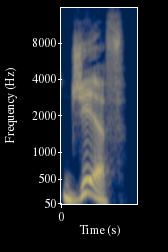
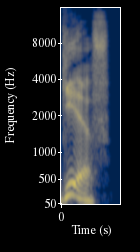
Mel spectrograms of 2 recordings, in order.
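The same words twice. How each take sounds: First: The word starts with a J sound. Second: The word starts with a hard G sound. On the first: The speaker calls it right. "it is pronounced GIF, just like the peanut butter" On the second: The speaker calls it wrong. "not GIF"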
